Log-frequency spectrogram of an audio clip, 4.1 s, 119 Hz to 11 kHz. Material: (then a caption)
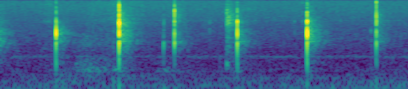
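Cardboard. Long fingernails tap a small, hollow, white printed cardboard product box seven times at uneven intervals. Each tap is a sharp, dry click with a hollow papery tone around 1.9 kHz and bright edges, dying away almost instantly over a low, quiet background hiss.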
